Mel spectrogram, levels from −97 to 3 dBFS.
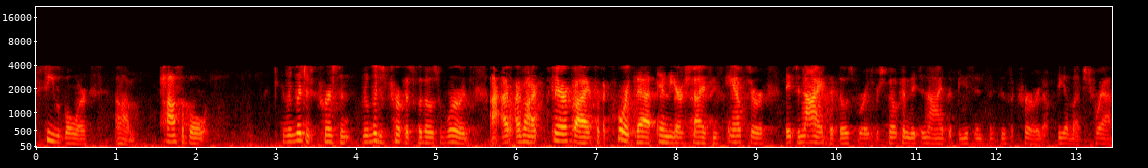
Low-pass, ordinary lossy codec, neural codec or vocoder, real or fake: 7.2 kHz; AAC, 16 kbps; codec, 16 kHz, 2 kbps, FreqCodec, larger model; fake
